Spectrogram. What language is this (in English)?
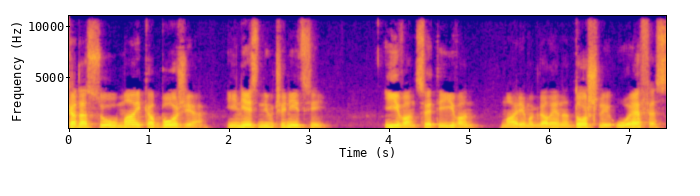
Croatian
